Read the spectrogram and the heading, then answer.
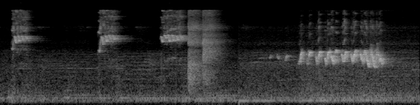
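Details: White-rumped shama song used as a lure to make other shamas answer: three short, high whistled notes spaced about a second apart, a brief broadband burst, then a fast buzzy trill lasting about a second.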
